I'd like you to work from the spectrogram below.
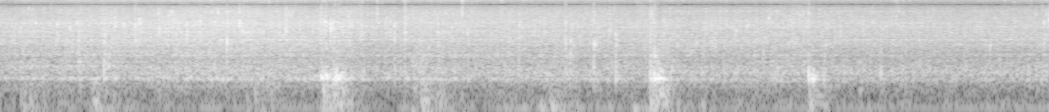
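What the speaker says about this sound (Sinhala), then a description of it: "අල ටිකත් බැදගමු" Potatoes frying in oil for chicken biryani, a loud close steady sizzle with bubbling, broken by a few brief clunks or stirring knocks.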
